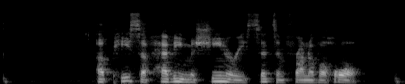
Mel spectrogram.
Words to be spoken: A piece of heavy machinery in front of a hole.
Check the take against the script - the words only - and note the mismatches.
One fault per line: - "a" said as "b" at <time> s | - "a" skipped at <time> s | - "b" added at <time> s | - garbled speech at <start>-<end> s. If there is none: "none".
- "sits" added at 2.5 s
